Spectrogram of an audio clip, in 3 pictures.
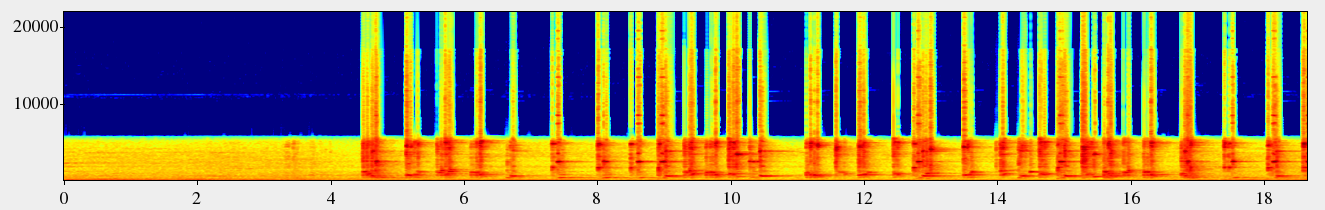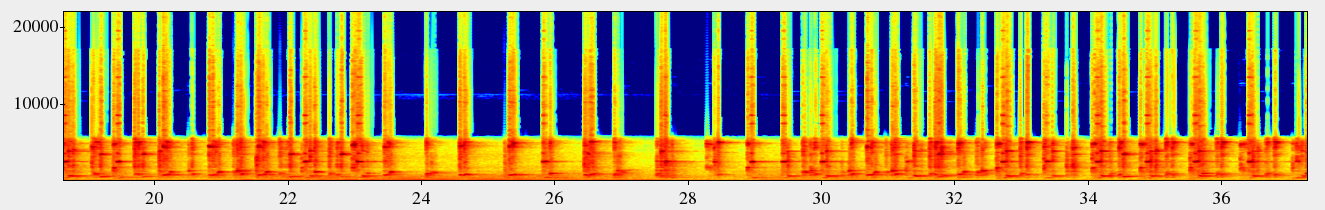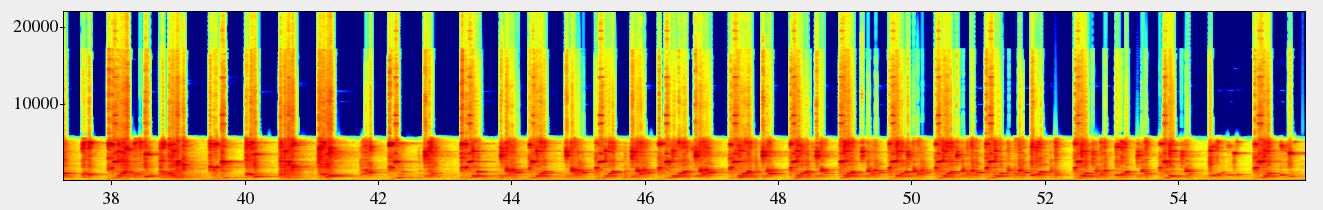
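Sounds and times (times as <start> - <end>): mallet-like instrumental music: 4.5 - 55.9
sharp percussive clicks: 4.5 - 55.9
low bass: 16.1 - 31.7.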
